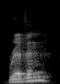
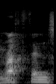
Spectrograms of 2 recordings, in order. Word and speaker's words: Ruthven: But Polidori's story features a vampire character named Lord Ruthven. I've also heard it pronounced Riven, but I've always pronounced it in my brain Ruthven, so I'm going to go with that.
